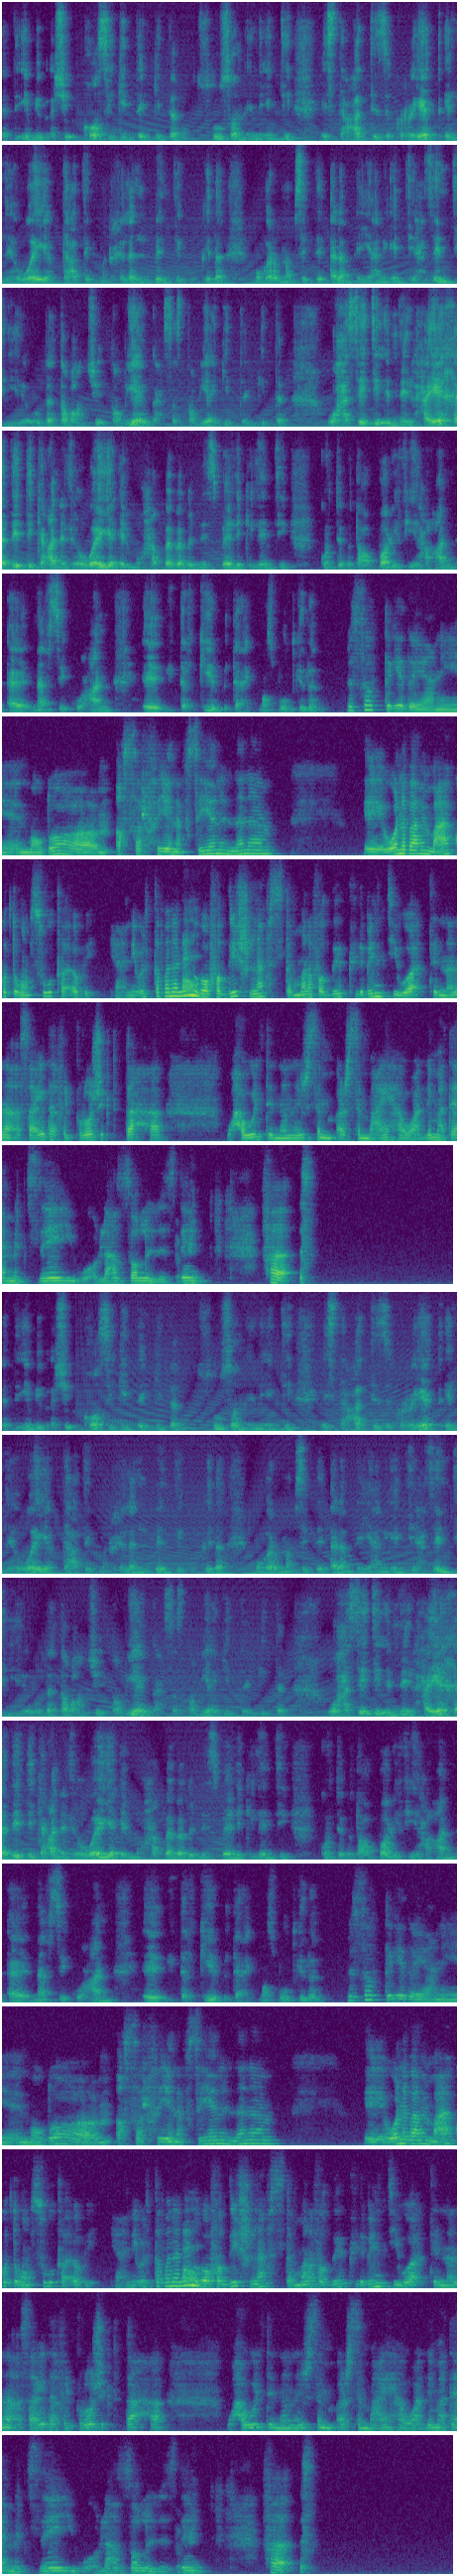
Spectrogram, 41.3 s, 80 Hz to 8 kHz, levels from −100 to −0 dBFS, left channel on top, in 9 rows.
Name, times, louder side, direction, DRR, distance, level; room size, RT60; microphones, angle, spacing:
voice 1, 0.0-6.3 6.6-21.6 29.4-29.5 38.5-38.7, left 3 dB, 40° left, 0.8 m, -38 dB
sound 1, 0.7-16.1, right 1 dB, 20° right, 0.5 m, -49 dB
voice 2, 21.8-26.1 26.6-38.7 39.0-39.9, left 5 dB, 60° left, 0.4 m, -32 dB
2.8 x 2.5 x 2.6 m
head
